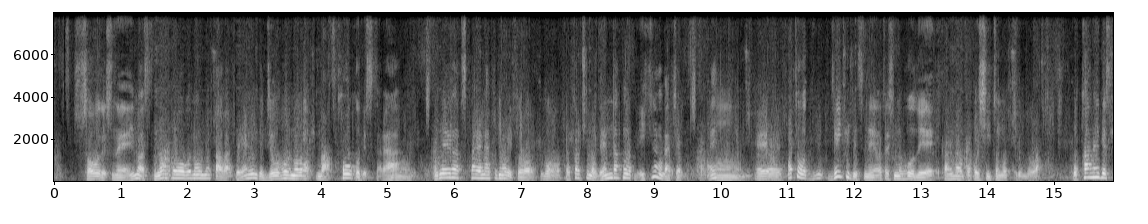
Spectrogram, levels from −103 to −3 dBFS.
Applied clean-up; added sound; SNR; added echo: neural separator model SepFormer DNS4.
